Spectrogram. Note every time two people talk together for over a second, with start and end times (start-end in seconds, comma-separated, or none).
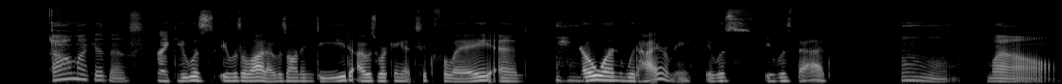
none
